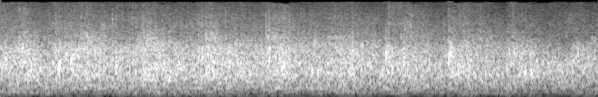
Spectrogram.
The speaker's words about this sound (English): Give him a good hand clap of praise this morning.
